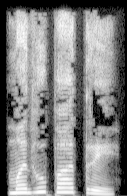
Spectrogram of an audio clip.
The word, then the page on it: ಮಧುಪಾತ್ರ: Kannada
